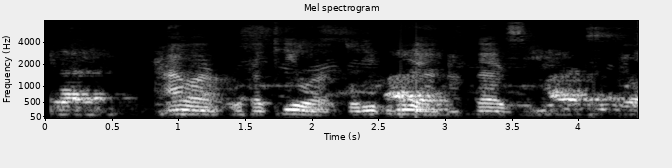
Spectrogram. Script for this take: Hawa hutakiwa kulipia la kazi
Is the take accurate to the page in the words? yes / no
yes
